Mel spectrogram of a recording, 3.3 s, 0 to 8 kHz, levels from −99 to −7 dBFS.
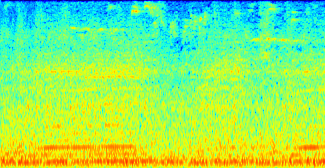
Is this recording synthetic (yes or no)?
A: no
